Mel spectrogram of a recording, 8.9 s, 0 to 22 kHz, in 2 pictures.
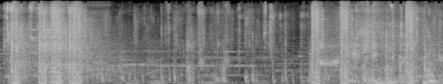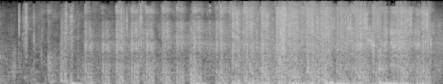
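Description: Dense rapid gunfire from a round of Counter-Strike 2, with continuous automatic bursts and sharp impacts that build louder toward the end over the game's background noise.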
